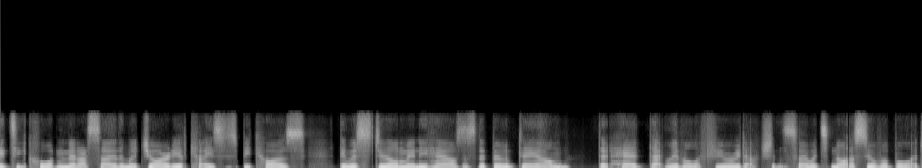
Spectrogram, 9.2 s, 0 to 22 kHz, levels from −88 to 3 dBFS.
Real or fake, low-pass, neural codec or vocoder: fake; 7.2 kHz; codec, 16 kHz, 0.5 kbps, FunCodec, trained on Chinese and English, 25 frames a second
